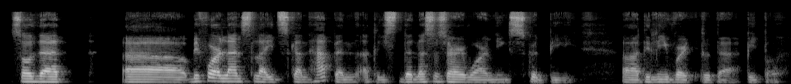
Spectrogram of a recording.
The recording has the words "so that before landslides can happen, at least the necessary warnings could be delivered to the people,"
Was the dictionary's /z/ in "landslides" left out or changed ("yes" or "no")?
yes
